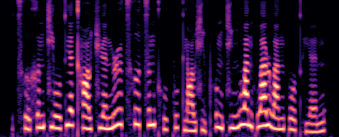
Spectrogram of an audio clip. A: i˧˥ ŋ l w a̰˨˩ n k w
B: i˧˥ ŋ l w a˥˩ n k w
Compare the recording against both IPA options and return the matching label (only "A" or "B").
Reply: B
